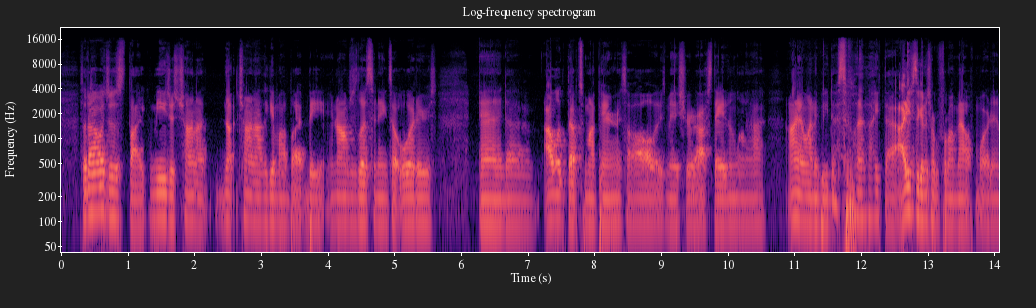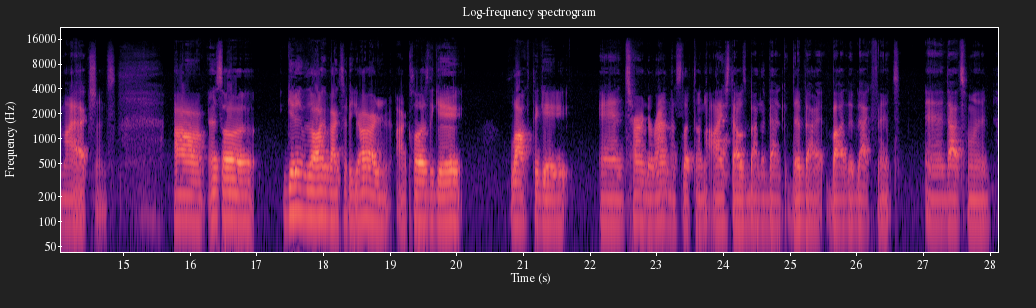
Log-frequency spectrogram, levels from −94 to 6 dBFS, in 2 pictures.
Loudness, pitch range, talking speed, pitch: -27 LUFS, 95-105 Hz, 220 wpm, 95 Hz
